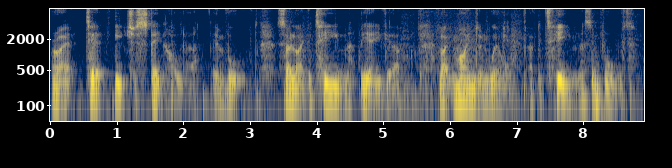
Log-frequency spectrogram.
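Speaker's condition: No condition

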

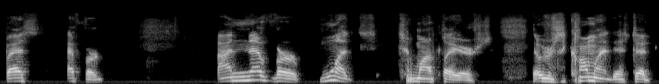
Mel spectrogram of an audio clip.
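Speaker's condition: Stroke; voice altered since stroke, lasting effect

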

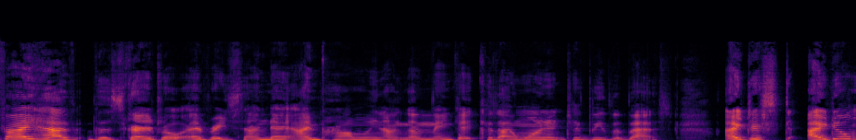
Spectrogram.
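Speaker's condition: Cerebral palsy; chronic illness and disability

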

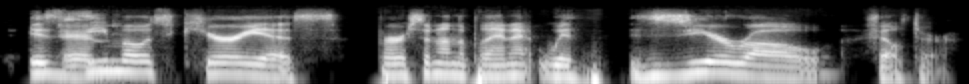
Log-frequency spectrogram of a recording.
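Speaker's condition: No condition

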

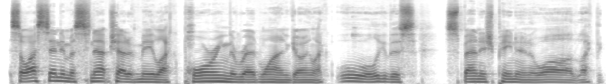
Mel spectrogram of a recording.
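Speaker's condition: No condition

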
